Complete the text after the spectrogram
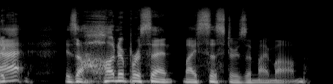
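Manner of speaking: usual speaking voice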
